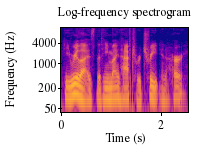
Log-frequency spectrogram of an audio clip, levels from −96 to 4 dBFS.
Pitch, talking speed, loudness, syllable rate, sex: 100 Hz, 260 wpm, -20 LUFS, 6.3 syllables/s, male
